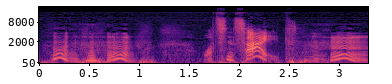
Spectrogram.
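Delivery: horrible high squeaky sing-song creature muttering. Narrating a creature approaching the listener's hiding place, muttering to itself: horrible squeaky muttering. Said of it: "muttering to itself with its horrible squeaky voice".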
